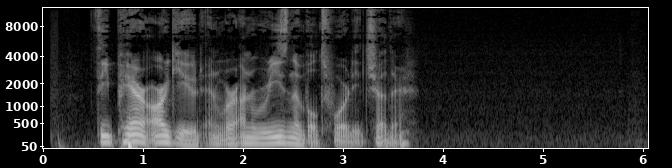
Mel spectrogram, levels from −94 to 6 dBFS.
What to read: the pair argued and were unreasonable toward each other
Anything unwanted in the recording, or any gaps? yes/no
no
